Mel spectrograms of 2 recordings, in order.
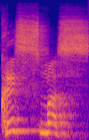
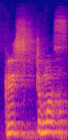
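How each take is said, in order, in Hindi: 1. T मौन रहता है। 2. T बोला जाता है। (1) "Now these are the places where T is silent" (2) "નથી"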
